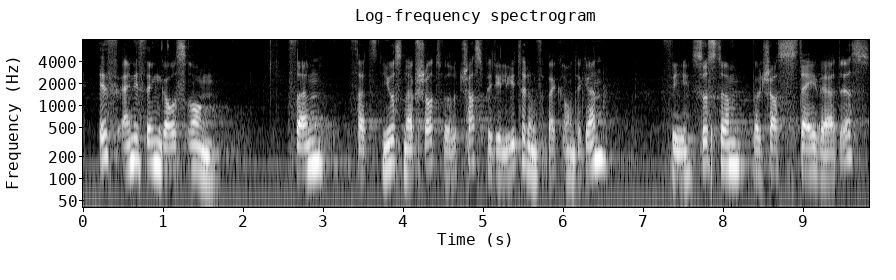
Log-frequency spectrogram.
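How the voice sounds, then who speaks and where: A man's fairly slow speech, with ordinary pitch variation, comes through light background noise. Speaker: conference presenter. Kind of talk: lecture. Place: stage.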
